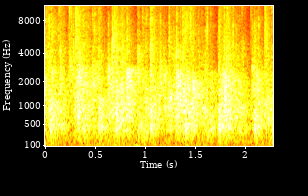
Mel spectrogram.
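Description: A crowd applauds loudly and steadily, dense overlapping hand claps forming a continuous bright wash of sound with no talking over it.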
